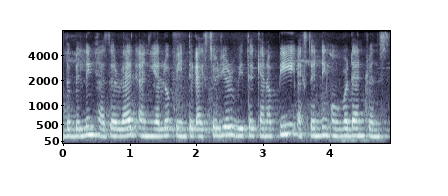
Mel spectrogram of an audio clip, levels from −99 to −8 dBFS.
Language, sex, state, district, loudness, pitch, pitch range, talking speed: English, female, Assam, Kamrup Metropolitan, -18 LUFS, 195 Hz, 190-205 Hz, 170 wpm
